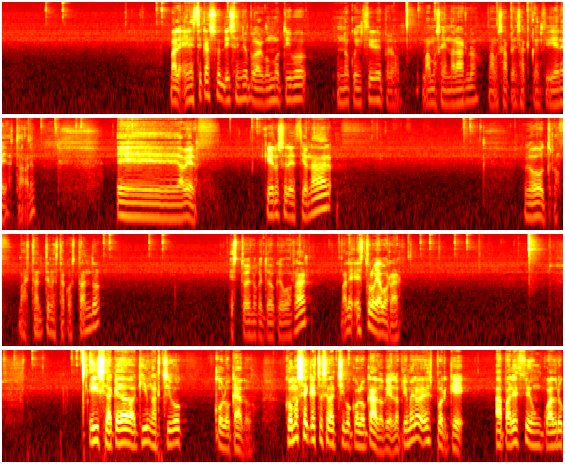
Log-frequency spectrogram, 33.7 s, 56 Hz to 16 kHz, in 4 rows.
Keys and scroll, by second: 2.1 super+z, 6.1 space, 7.7 space, 8.8 space, 13.4 super+t, 15.8 super+y, 20.7 super+y, 21.9 space, 23.0 space, 24.8 BackSpace, 25.3 space, 30.1 space.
